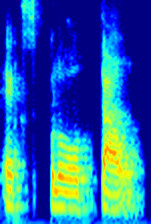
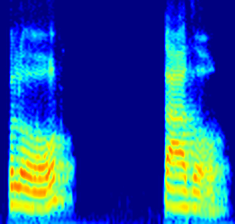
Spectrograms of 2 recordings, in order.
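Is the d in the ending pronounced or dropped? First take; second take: dropped; pronounced. First: The d in the ending is dropped, Puerto Rican style. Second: The d in the ending is clearly pronounced.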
